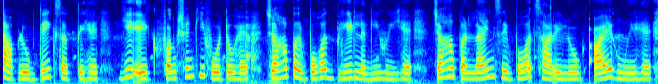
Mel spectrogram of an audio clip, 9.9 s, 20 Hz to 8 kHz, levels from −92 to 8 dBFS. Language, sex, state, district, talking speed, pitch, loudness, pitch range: Hindi, female, Uttar Pradesh, Budaun, 170 wpm, 230 Hz, -25 LUFS, 220-275 Hz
